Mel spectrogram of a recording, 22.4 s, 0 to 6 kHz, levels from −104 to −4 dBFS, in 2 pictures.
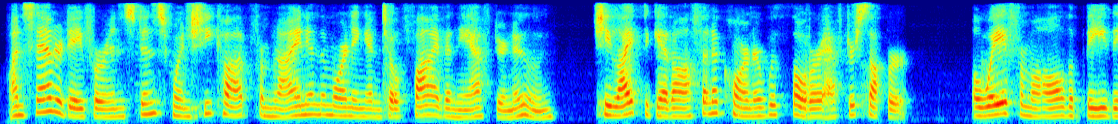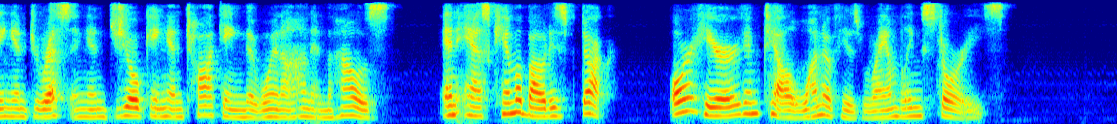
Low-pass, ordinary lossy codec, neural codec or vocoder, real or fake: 5.4 kHz; AAC, 32 kbps; codec, 16 kHz in and 24 kHz out, 0.6 kbps, FocalCodec, streaming, 2048 codes; fake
